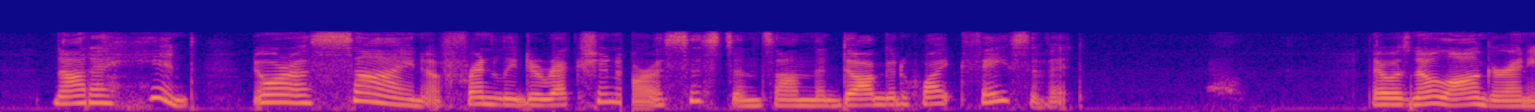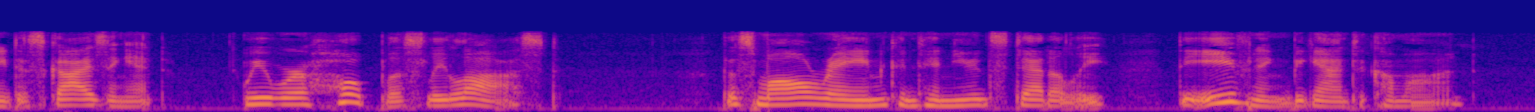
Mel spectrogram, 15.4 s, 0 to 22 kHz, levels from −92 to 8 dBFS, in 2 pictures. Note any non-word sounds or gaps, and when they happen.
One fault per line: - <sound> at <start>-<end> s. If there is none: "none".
- dropout at 3.1-3.2 s
- bark at 6.0-6.3 s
